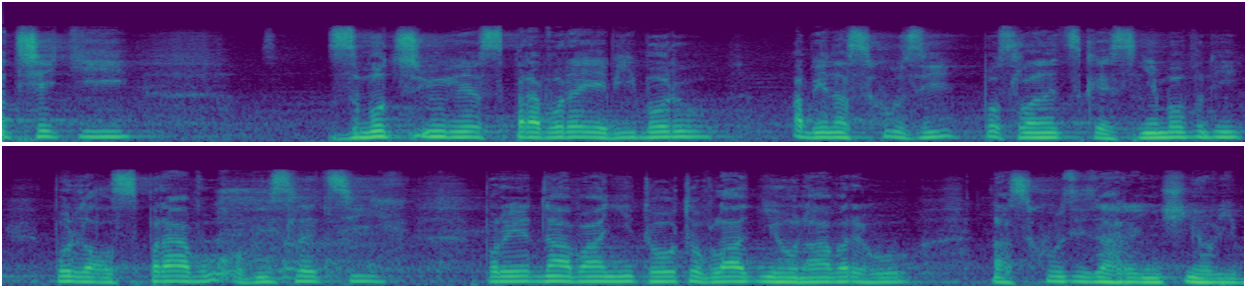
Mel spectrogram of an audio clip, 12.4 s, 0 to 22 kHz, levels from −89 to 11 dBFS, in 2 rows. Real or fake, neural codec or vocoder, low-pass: fake; vocoder, 24 kHz, 100 mel bands, Vocos; 10.8 kHz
